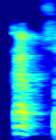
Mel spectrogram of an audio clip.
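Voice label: "kapsul", Malay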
